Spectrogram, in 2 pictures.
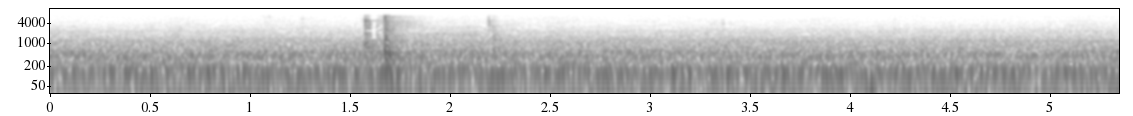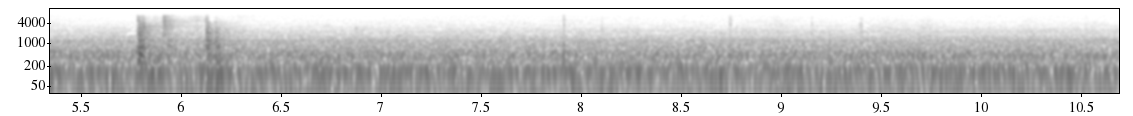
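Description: Light handling of a cardstock craft model: a few soft clicks or taps, one about two seconds in and two close together around six seconds, over a steady low room hum.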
